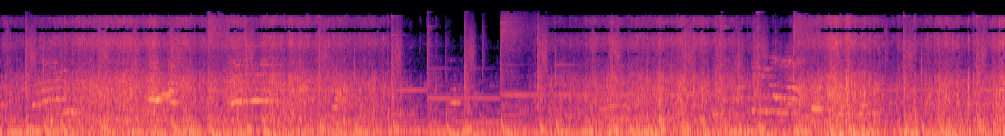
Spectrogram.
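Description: Plastic ball-pit balls rustling and clattering as a toddler and an adult's hand stir them, with children's voices around.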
